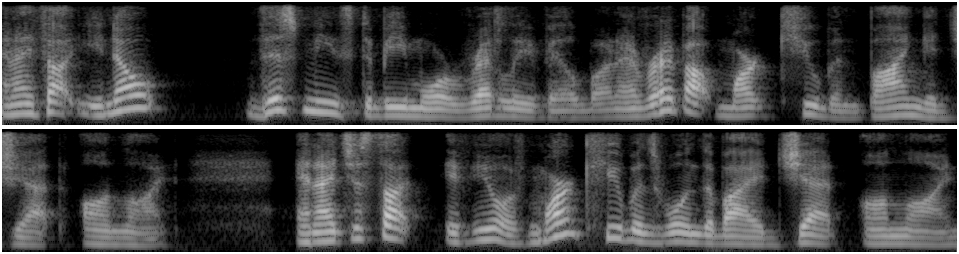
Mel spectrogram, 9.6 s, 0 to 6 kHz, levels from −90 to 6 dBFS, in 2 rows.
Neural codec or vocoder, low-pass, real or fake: codec, 24 kHz, 0.5 kbps, DualCodec; 5.4 kHz; fake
